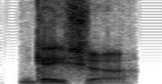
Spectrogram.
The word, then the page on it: geisha: British English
